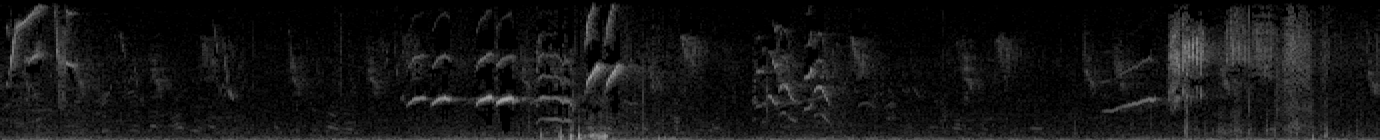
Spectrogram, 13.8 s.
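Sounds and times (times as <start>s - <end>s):
common blackbird singing: 0.0s - 12.7s.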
